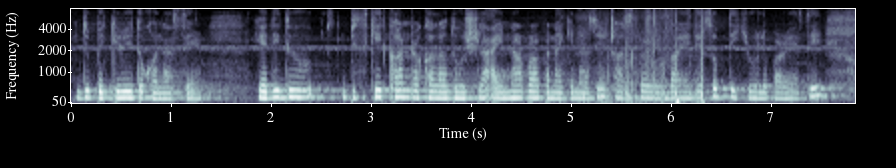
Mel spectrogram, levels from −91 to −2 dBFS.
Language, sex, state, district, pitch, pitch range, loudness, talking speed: Nagamese, female, Nagaland, Dimapur, 195 Hz, 185-215 Hz, -17 LUFS, 175 wpm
